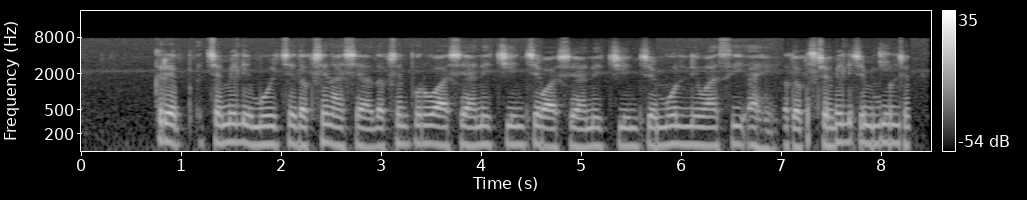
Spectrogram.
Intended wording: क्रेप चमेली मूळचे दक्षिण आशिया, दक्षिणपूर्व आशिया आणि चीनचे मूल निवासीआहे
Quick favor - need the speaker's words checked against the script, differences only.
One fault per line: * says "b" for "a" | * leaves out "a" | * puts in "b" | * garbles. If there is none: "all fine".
* puts in "आशिया आणि चीनचे"
* garbles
